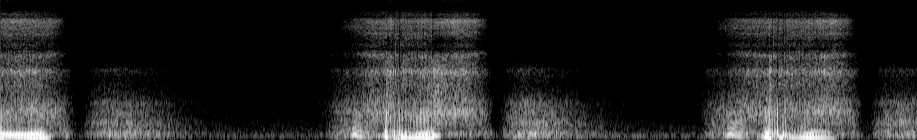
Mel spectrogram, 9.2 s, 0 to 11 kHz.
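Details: Rough, rattling snores on each breath in, with softer breaths out, about 16 breaths a minute; ordinary snoring.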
